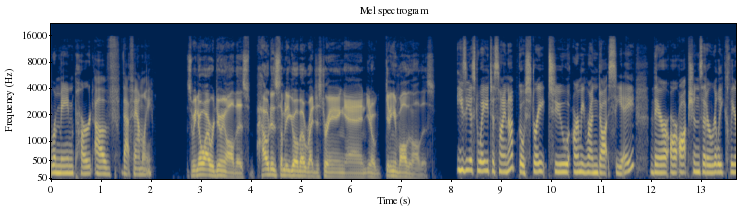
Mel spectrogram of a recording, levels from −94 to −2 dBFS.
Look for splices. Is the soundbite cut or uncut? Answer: uncut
